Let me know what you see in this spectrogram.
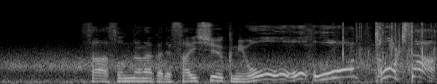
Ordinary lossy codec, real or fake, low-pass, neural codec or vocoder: none; real; 7.2 kHz; none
